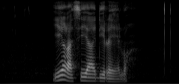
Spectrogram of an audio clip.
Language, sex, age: Northern Sotho, male, 26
